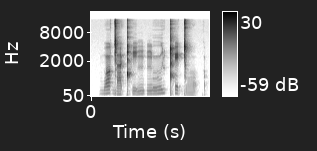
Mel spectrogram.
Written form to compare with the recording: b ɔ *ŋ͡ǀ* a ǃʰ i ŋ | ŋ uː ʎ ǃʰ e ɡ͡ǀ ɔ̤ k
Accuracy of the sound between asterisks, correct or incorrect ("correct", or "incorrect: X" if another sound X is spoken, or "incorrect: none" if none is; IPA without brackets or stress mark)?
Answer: incorrect: ɡ͡ǀ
